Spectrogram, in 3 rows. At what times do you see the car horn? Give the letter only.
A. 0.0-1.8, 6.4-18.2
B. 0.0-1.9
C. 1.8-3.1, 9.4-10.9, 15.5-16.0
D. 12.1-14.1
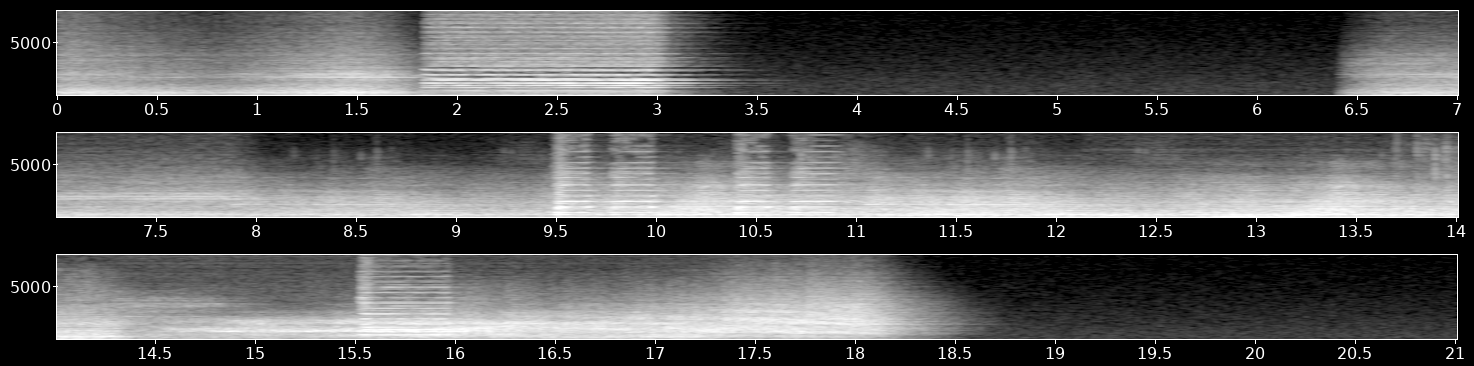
C.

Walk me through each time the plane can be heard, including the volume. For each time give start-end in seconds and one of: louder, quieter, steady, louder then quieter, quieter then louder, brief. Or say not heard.
0.0-1.8 brief
6.4-18.2 louder.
